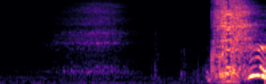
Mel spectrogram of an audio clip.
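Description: A single sharp sneeze, close and loud, preceded by a soft breathy inhale.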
